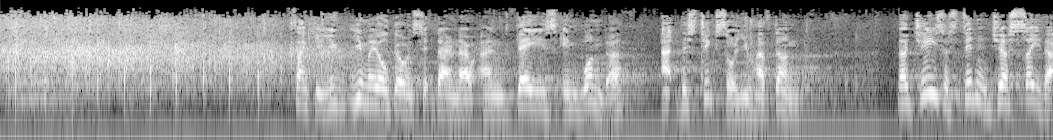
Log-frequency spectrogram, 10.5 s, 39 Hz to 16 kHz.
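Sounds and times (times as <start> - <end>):
group applauding for a finished jigsaw puzzle: 0.0 - 3.5
speech: 3.0 - 8.2, 9.0 - 10.5.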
